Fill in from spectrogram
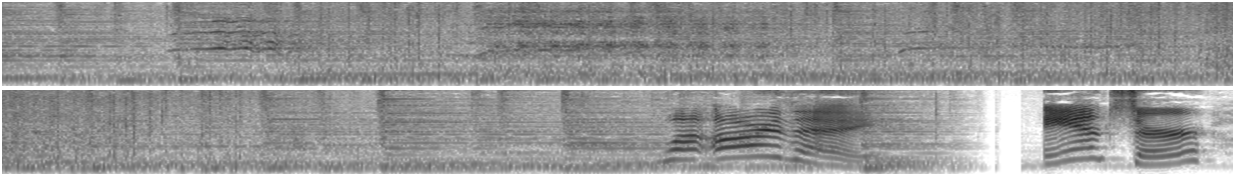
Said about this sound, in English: Horses! The horse belongs to the species Equus caballus. It is a hardy, four-legged mammal. Each leg has one toe that is protected by a hard covering called a hoof, which is a lot like a really thick toenail.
